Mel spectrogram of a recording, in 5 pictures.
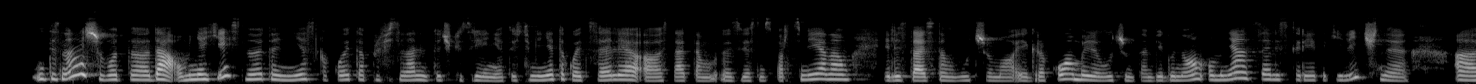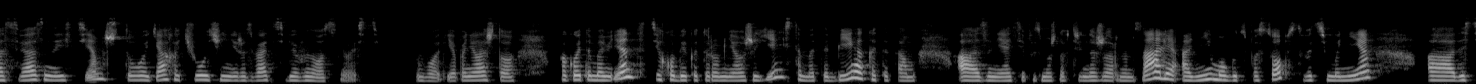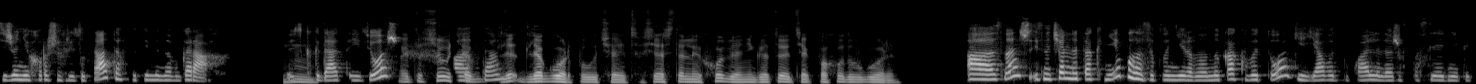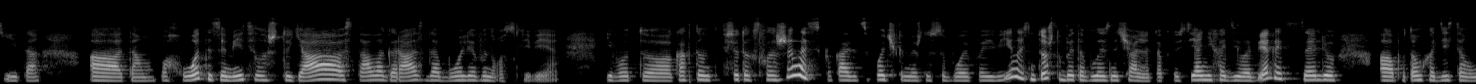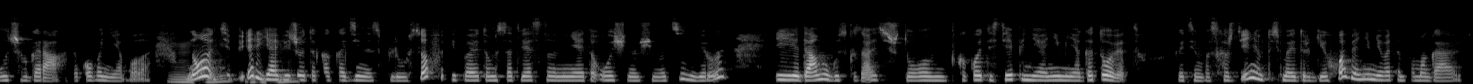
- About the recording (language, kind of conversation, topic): Russian, podcast, Какие планы или мечты у тебя связаны с хобби?
- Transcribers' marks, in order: none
